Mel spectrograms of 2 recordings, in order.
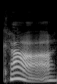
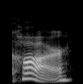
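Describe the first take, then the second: First: CAR ending on an open ah, no R; R left out. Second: CAR with the final R sounded; American rhotic R. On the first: Therapist showing it can go without, R dropped. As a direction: say car non-rhotic, "cah". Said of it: "you can say it without". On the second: Therapist giving the word in American, R sounded. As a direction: say car American style, R curled at the end. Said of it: "in an American accent". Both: Shown as a demonstration.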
